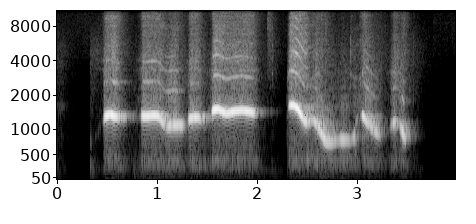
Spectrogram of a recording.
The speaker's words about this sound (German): Und dann die ein oder andere Amsel, weil die können auch imitieren, die machen auch Sachen nach. Ich habe mal eine geschickt bekommen, die hat dann so gemacht.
